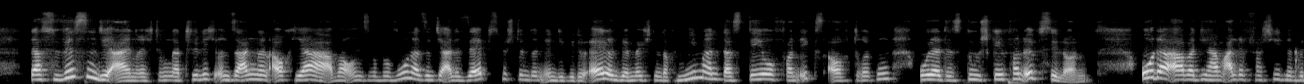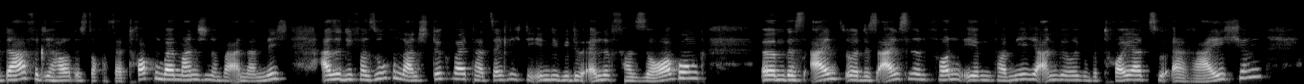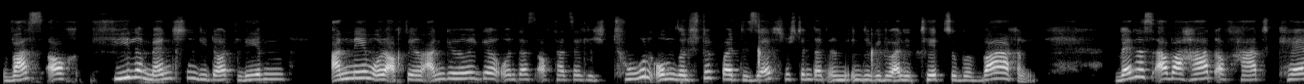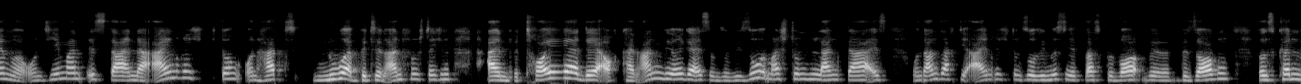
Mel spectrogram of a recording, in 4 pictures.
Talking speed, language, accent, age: 175 wpm, German, German, 30-49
